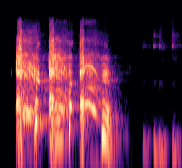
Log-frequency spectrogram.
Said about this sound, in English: Now I have to clear my throat, of course, because I've started recording.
